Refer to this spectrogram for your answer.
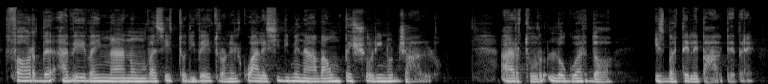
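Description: A man narrating an audiobook in a measured, wry manner. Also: fairly high pitch, level tone, vocal fry.

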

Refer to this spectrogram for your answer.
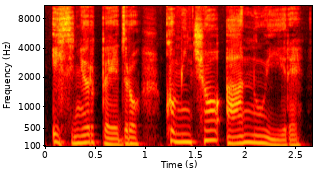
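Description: A woman narrating a literary novel aloud in a steady, clear, unhurried audiobook reading. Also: low voice, no room sound, studio quality. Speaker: audiobook reader.

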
